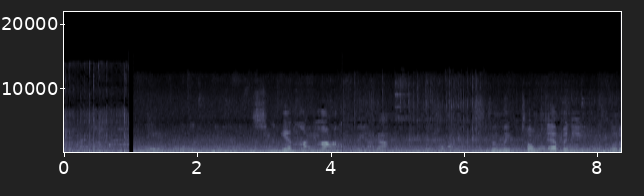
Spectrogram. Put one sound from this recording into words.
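A crowd of people chatters along a busy street.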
